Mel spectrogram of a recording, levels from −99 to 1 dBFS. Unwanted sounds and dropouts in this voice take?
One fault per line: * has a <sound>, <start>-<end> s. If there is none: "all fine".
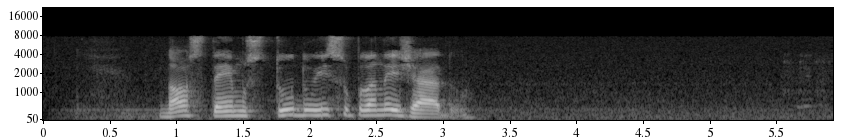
all fine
